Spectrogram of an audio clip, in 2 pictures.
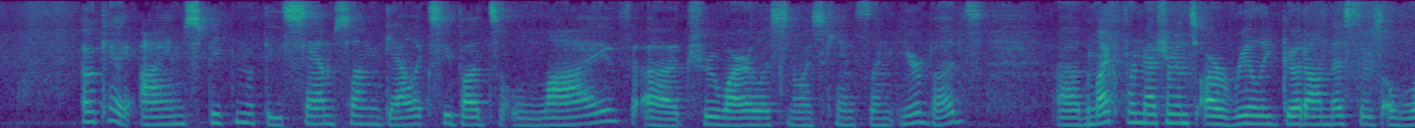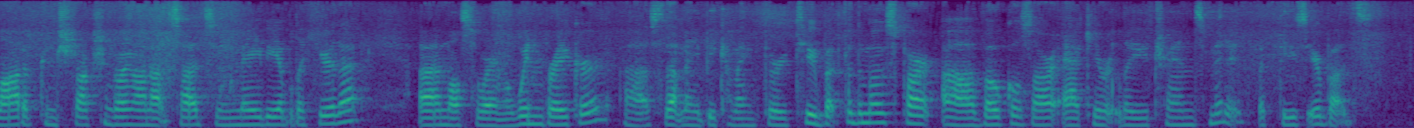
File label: Samsung Galaxy Buds Live microphone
